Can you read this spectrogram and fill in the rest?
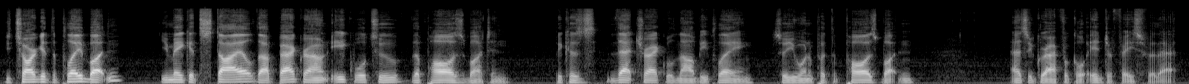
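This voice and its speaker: A man with a fairly low voice works through a screencast tutorial as the instructor. He explains things step by step in an informal, conversational manner, and his phrasing is blunt and plain. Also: normal speed.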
